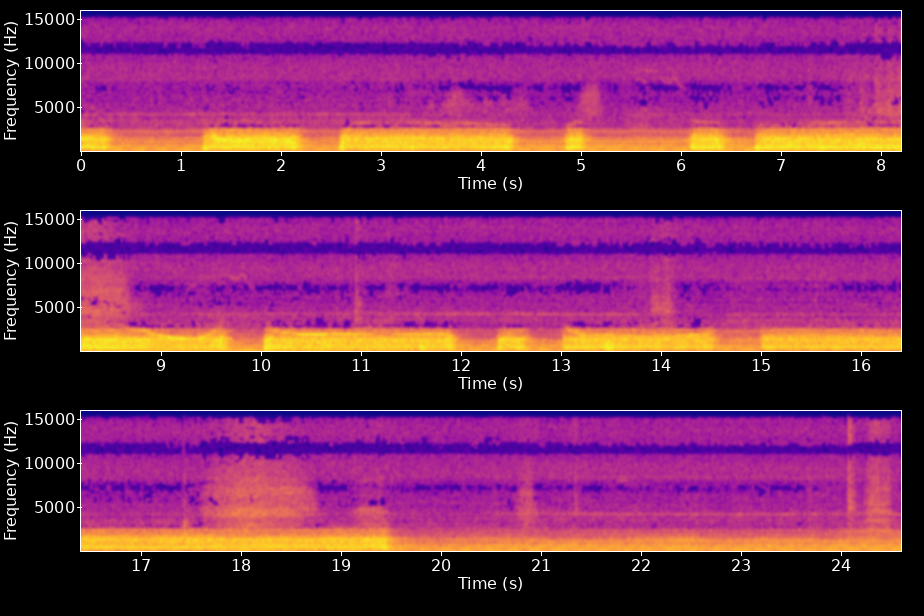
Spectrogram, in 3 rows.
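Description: Loudspeaker output of a 1920s Atwater Kent TRF radio receiver as its tuning dial is turned: muffled, crackly broadcast sound and static that cut in and out many times, with a whistle sliding down in pitch around eight seconds in and a steady whistle a little later. The set's output stops about twenty seconds in, leaving a steady hum.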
